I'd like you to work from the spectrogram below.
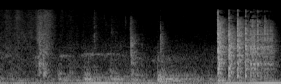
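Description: Ten-sided dice roll on a table during a tabletop role-playing game damage roll. A few faint, light clicks come first, then a quick burst of rattling, clattering impacts near the end.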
